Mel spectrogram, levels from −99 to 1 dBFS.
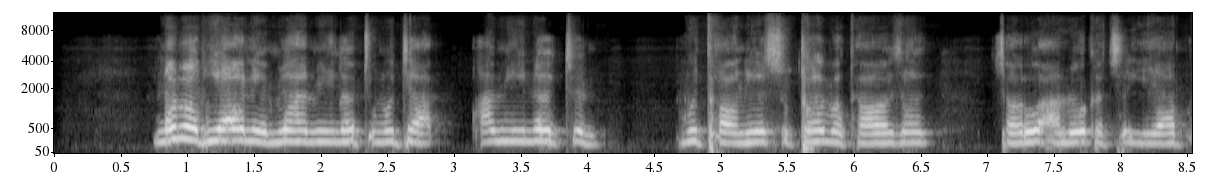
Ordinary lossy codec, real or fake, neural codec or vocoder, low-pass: none; fake; codec, 24 kHz, 1.5 kbps, HILCodec; none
